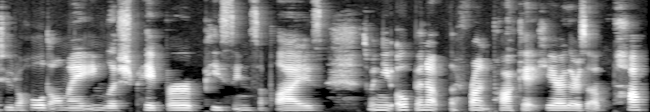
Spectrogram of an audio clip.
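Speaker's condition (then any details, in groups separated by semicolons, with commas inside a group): No condition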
